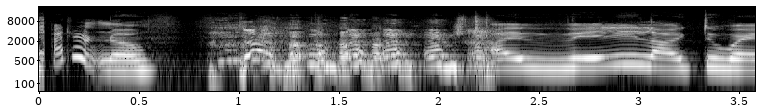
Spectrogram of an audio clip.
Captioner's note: everyone laughs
